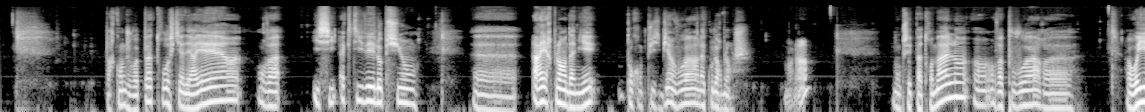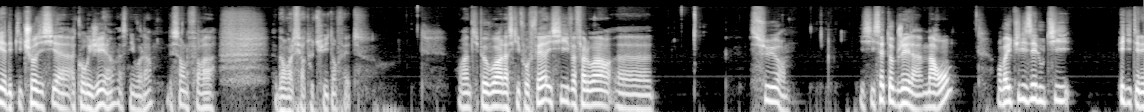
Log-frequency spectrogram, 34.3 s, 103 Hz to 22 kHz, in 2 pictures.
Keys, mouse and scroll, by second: 1.1 KP_Subtract, 2.1 middle click, 4.5 click, 5.9 click, 8.6 click, 10.0 click, 10.5 middle click, 11.3 middle click, 11.6 click, 11.7 click, 12.4 click, 15.0 click, 15.8 middle click, 17.3 click, 17.5 middle click, 20.0 KP_Subtract, 20.9 click, 21.6 click, 22.6 click, 22.8 middle click, 23.5 click, 23.7 click, 27.6 click, 28.3 click, 29.3 click, 30.0 click, 30.8 click, 31.3 click.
